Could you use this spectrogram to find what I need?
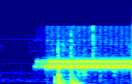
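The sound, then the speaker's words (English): An electronic telephone rings inside a house, a steady pulsing tone that begins after about half a second and continues without a break, with a few low thuds early on. “So sorry for the ringing in the background, but I'm in the house today and there's nobody else here to answer the phone.”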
